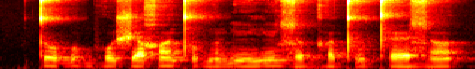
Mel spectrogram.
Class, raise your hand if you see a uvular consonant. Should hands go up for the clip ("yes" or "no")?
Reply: yes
